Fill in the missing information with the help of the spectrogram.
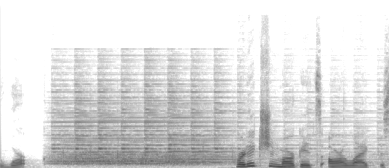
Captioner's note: bell ringing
